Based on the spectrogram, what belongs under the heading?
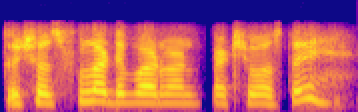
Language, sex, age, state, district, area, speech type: Kashmiri, male, 18-30, Jammu and Kashmir, Baramulla, rural, conversation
